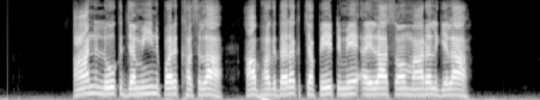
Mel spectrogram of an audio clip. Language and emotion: Maithili, neutral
